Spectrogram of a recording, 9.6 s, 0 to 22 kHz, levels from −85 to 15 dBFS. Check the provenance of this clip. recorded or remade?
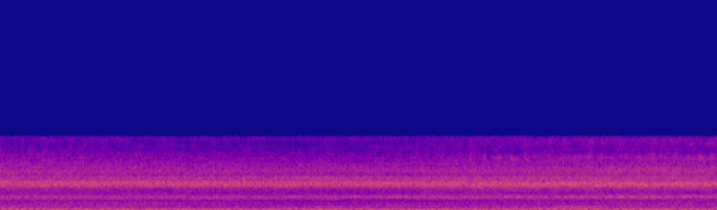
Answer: remade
